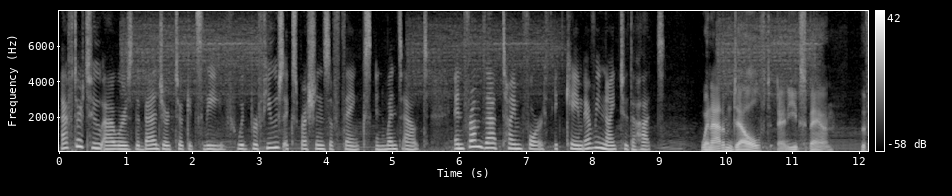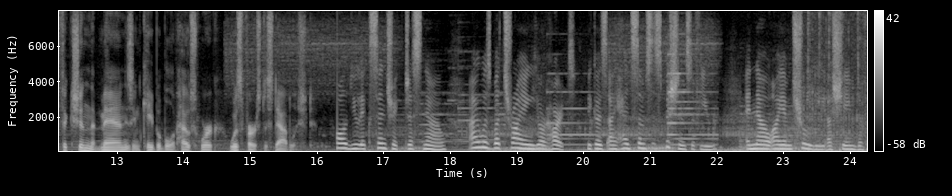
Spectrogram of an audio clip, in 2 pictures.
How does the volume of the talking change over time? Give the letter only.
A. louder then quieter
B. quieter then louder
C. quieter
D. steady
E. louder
D.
